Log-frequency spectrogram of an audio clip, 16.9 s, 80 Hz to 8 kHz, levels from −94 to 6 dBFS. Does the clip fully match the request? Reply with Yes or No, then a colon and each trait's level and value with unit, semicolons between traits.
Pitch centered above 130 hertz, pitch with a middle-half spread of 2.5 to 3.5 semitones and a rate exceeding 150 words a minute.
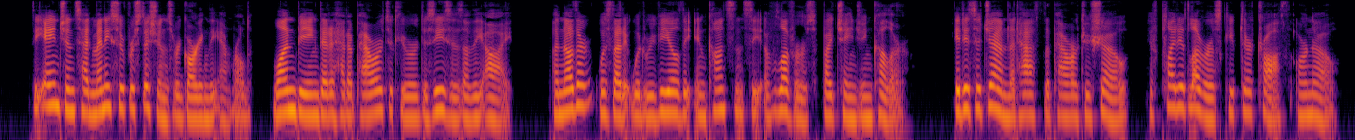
Yes: medium, 185 Hz; average, 3.1 semitones; average, 185 wpm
